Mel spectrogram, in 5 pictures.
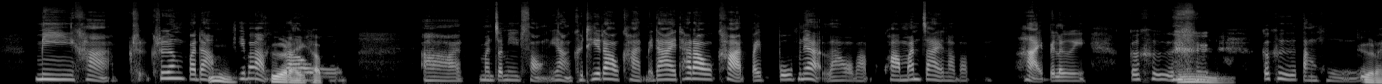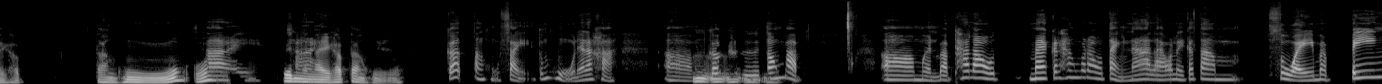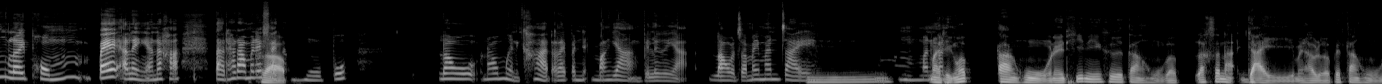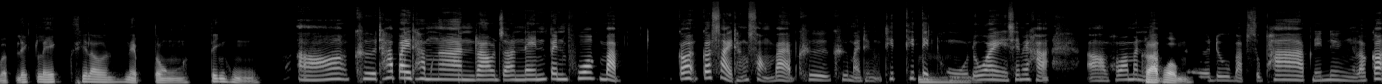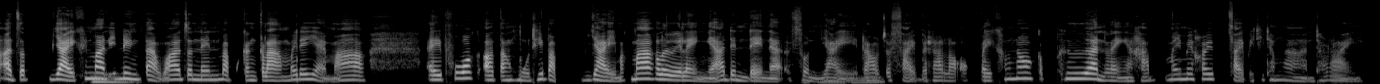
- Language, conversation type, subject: Thai, podcast, สไตล์การแต่งตัวของคุณบอกอะไรเกี่ยวกับตัวคุณบ้าง?
- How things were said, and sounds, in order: chuckle; other background noise; tsk; "ติ่ง" said as "ติ้ง"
